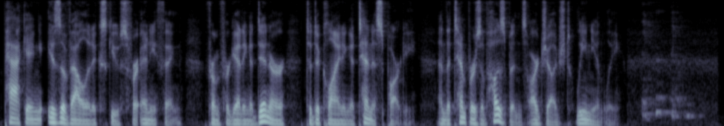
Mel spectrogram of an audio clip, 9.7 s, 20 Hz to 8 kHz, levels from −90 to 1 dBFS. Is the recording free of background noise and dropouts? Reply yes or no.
no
